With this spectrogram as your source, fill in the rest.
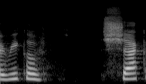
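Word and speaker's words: Richo Cech: making plant medicine by Rico Scheck I think is how you say his name you can go to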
